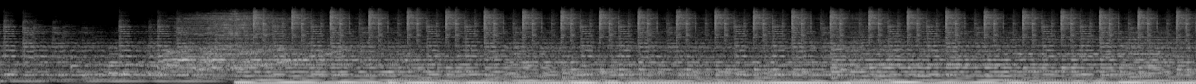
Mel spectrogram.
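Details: Loud electronic dance music with a pounding bass beat and fast rhythmic pulses runs throughout, with no animal voice.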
